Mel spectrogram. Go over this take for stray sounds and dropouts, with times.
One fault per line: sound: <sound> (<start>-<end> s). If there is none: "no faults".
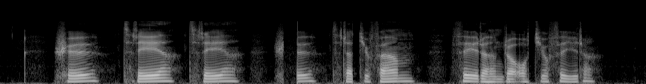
sound: dropout (2.8-3.0 s)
